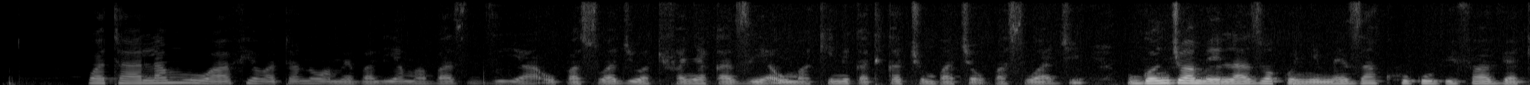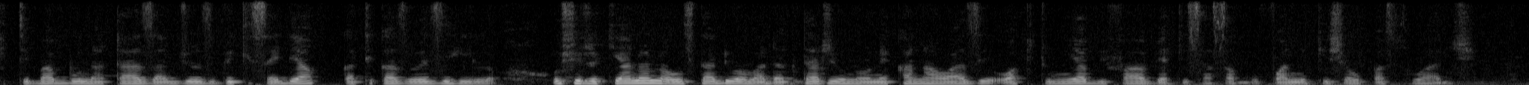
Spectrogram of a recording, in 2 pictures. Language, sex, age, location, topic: Swahili, female, 18-24, Nairobi, health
